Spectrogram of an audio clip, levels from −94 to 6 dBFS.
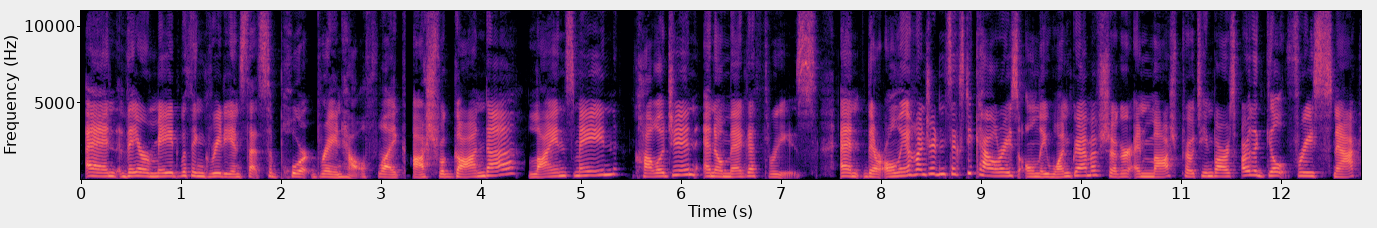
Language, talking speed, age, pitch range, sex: English, 165 wpm, 20-39, 185-245 Hz, female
